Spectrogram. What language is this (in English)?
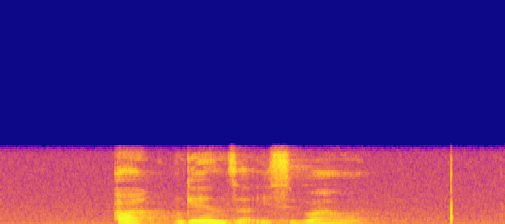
South Ndebele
